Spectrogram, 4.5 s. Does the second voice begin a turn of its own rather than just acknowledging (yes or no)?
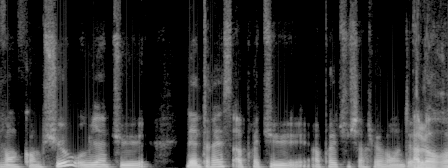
yes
